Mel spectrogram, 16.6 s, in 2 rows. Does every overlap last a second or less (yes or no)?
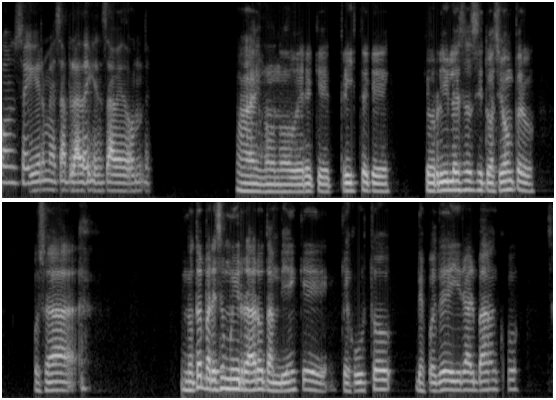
yes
